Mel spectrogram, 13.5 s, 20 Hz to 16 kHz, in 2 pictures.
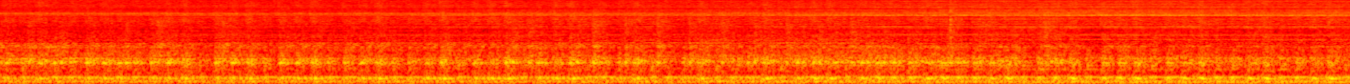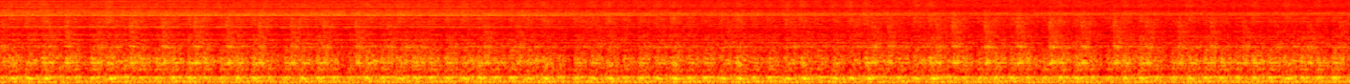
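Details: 2006 GE Adora front-loading washer on spin with a deteriorated spider, a failing drum drive pulley and a bad bearing: a heavy, steady roaring rumble with a quick rhythmic thump, about three a second.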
